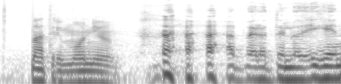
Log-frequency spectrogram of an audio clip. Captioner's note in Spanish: Risas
